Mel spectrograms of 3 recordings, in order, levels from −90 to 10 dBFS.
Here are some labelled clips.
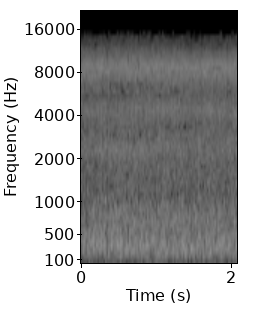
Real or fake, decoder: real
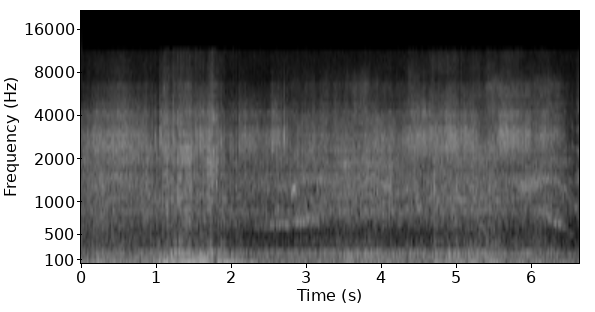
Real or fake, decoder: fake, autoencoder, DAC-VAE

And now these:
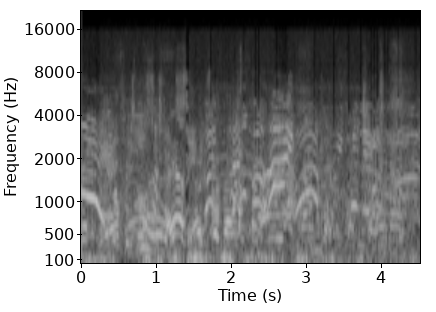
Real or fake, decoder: real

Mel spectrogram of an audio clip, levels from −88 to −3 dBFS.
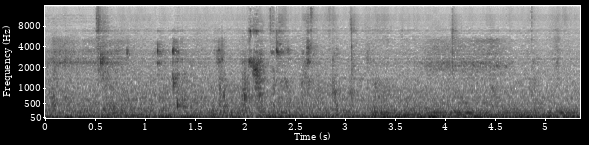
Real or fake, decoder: fake, autoencoder, DAC-VAE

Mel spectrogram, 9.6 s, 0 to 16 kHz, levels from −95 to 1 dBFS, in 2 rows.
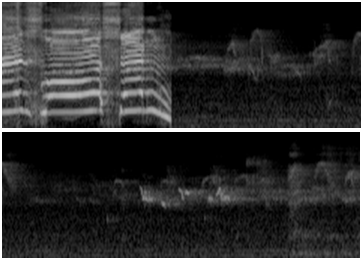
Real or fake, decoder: fake, autoencoder, DAC-VAE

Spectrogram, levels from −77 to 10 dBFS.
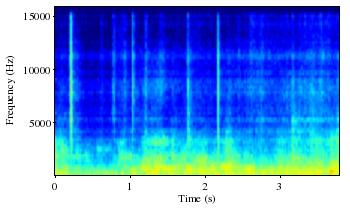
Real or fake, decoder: fake, autoencoder, DAC-VAE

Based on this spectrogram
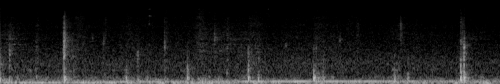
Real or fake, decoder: real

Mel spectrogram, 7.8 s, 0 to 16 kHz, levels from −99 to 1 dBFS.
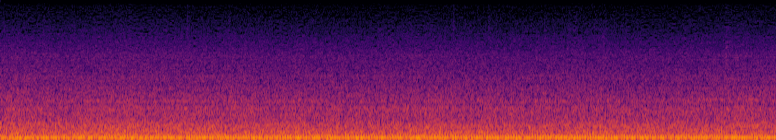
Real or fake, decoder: real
